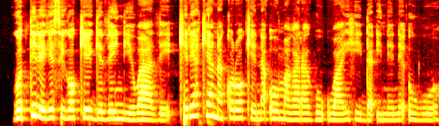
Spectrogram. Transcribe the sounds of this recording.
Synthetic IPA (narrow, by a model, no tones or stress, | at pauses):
ɣot̪iɾeɣesiɣɔkeɡeðeiniewaðekeɾeakeanakɔɾwɔkenaʔomaɣaɾaɣuwaihidaʔinɛnɛʔoɣuɔ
